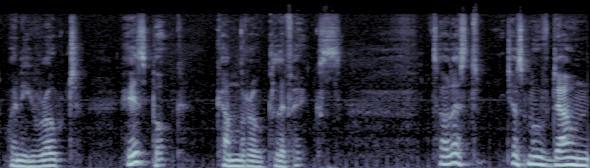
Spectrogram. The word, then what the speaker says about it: Cymroglyphics: Camero as in Cymru, glyphics as in hieroglyphics. And some of us will know that Ross Broadstock coined the phrase when he wrote his book, Camero Glyphics.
